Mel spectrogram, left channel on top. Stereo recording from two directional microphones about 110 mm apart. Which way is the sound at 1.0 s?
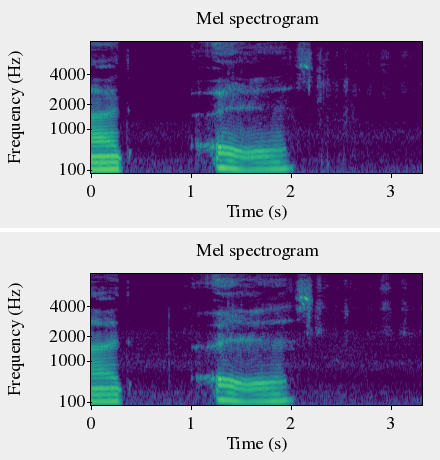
60° left (ahead or behind).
